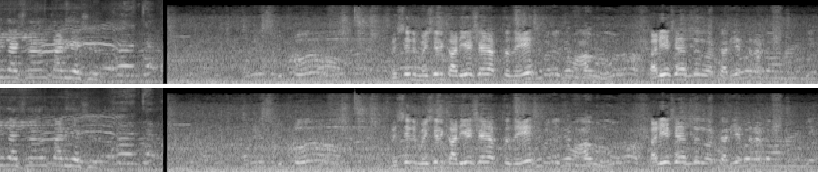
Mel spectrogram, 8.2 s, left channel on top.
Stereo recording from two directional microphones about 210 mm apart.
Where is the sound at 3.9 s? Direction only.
55° left (ahead or behind).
